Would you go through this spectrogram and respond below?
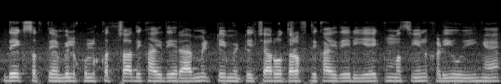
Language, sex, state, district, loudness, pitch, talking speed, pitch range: Hindi, female, Haryana, Jhajjar, -17 LUFS, 160 Hz, 265 wpm, 155-165 Hz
